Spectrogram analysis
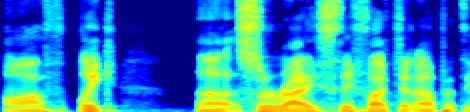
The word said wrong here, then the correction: Cerise: Sir Rice. How do you say it? – Cerise. – I always call it Sir Rice. I don't know. Fuck me. Cerise.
